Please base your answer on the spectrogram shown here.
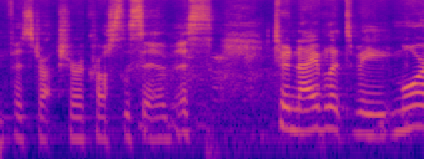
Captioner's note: audience laughs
